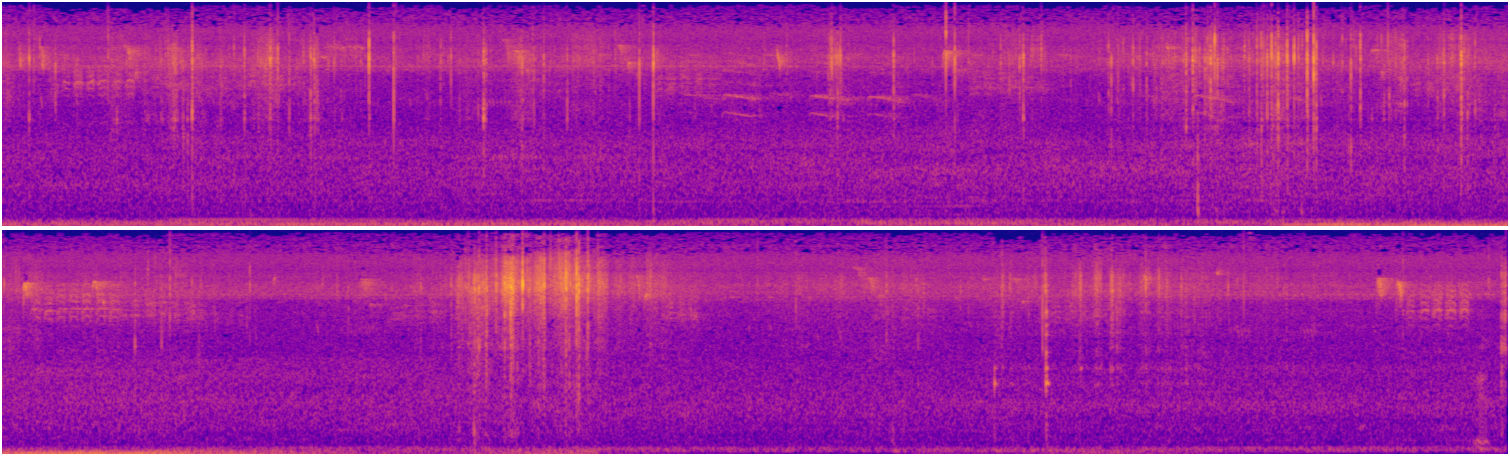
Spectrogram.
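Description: Outdoor ambience beside a wood campfire: scattered small crackles and clicks over a steady low rumble. The rumble swells past the middle and drops away about two-thirds of the way in, just after a brief rustle.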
